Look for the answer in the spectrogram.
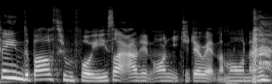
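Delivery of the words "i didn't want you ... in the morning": earnest, eager, trying hard to sound normal. Imitating Keir after he cleaned the bathroom at a party: Keir impression. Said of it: "quite a good little impression there".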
